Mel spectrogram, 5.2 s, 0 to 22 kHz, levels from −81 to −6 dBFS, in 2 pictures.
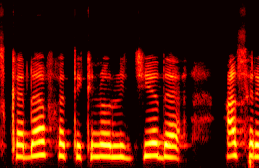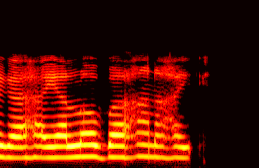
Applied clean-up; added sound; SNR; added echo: neural mask model Resemble Enhance denoiser.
